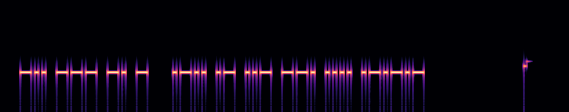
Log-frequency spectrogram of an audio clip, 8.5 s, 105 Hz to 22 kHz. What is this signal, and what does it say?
Morse code, heard as a keyed tone, about 22 wpm, 700 Hz. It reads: DONT LAUGH.
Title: Sentences from Top 500 Words 22wpm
